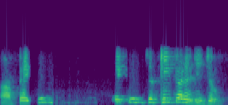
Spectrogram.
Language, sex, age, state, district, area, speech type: Sindhi, female, 45-60, Maharashtra, Thane, urban, conversation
